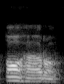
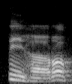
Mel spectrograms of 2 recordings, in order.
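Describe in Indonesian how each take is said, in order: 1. Vokal pertama adalah bunyi a. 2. Vokal pertama adalah bunyi i. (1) "dibaca fathah tahara" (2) "bukan tihara"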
